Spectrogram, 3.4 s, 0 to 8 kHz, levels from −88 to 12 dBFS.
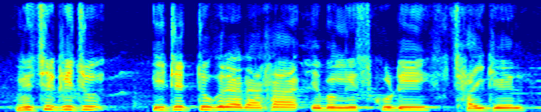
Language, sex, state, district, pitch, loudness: Bengali, male, West Bengal, Cooch Behar, 205 Hz, -14 LUFS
